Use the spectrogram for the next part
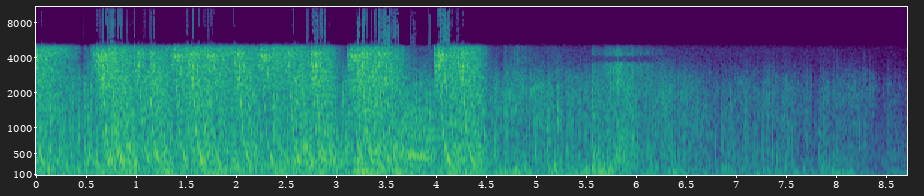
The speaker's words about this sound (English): Now, where's that blaster fire coming from? It's hitting that ledge!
